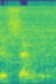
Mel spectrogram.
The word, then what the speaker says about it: Yosemite: It is Yosemite? The T is silent? No, it's Yosemite.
